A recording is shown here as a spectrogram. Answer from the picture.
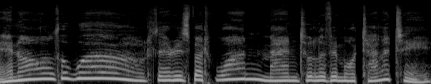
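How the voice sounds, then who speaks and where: This man uses a put-on character voice pitched high, at a fairly slow pace. The recording is very clean, with a silent background. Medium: read story.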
